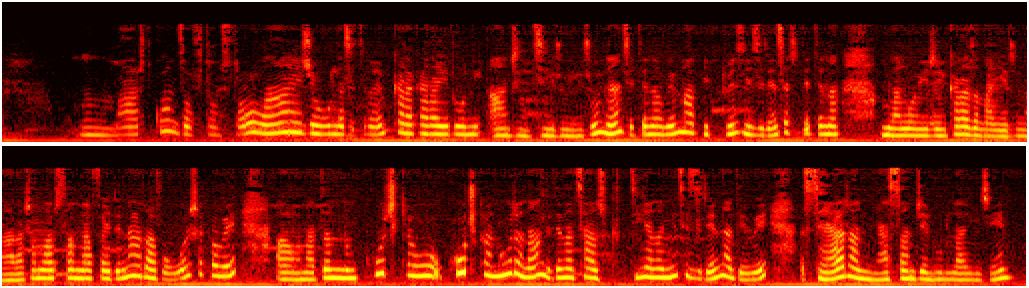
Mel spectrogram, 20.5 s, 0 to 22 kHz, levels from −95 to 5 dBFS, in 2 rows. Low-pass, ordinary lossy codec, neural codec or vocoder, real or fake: 19.8 kHz; MP3, 48 kbps; vocoder, 44.1 kHz, 128 mel bands, Pupu-Vocoder; fake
